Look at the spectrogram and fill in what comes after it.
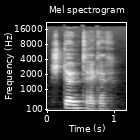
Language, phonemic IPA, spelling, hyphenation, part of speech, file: Dutch, /ˈstøːnˌtrɛ.kər/, steuntrekker, steun‧trek‧ker, noun, Nl-steuntrekker.ogg
- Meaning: someone who receives unemployment benefits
